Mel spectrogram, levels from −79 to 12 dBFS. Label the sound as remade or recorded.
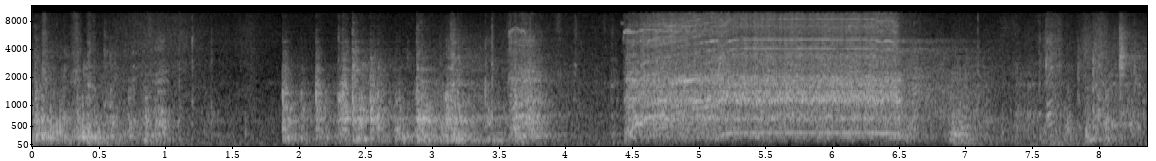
recorded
